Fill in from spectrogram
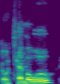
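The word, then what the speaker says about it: Otomewo: But like Otemowu, is that how you say his name? – Yeah.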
